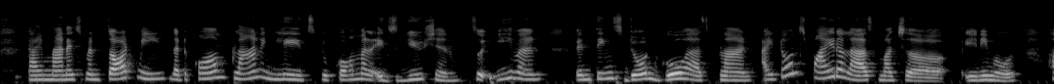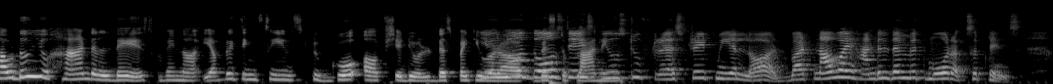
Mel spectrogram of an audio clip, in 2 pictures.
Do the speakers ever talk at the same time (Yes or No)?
Yes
